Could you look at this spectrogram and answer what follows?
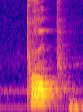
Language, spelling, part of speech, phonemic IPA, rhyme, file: Dutch, prop, noun / verb, /prɔp/, -ɔp, Nl-prop.ogg
- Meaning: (noun) a swab, plug made of paper, cloth, slime or some other suitable material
